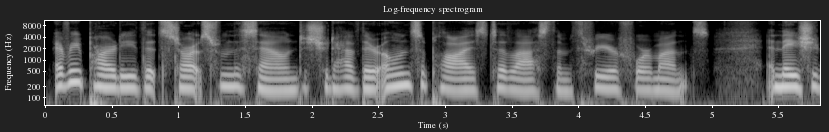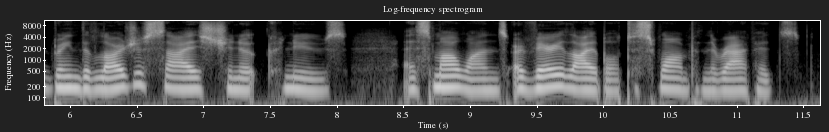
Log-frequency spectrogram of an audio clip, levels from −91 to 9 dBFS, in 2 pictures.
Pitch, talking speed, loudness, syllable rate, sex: 175 Hz, 200 wpm, -19 LUFS, 4.7 syllables/s, female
